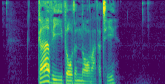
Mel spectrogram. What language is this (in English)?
Welsh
